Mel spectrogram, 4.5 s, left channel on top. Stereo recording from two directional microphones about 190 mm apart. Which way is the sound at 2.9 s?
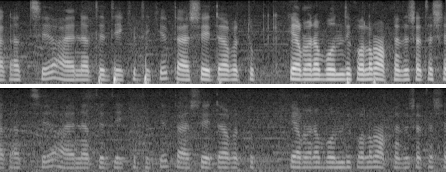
55° left (ahead or behind).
